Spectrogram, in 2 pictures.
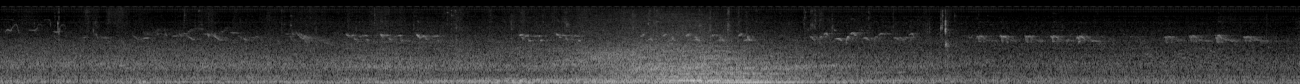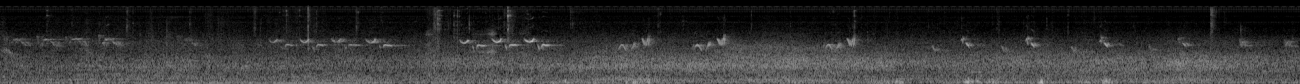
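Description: Small birds chirping in short, high calls repeated again and again over a steady outdoor background. About seven seconds in, a rush of noise with a low hum swells up and fades away.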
